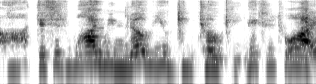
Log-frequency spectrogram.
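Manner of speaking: playful high fangirl swoon; mock adoring gush. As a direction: coo over him like a smitten fan. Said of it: "And I'm like".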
